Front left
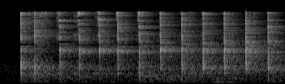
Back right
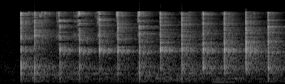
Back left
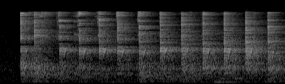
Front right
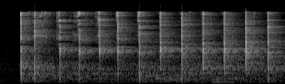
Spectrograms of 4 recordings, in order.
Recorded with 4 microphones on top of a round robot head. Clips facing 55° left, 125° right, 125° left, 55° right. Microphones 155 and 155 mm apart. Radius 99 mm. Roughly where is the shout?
No shout in this recording.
